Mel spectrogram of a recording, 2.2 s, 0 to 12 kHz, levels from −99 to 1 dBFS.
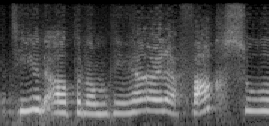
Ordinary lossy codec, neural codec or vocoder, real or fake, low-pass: none; codec, 16 kHz in and 24 kHz out, 0.4 kbps, LongCat-Audio-Codec, fine tuned four codebook decoder; fake; 10.8 kHz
